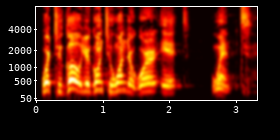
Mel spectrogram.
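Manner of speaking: normal talking voice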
